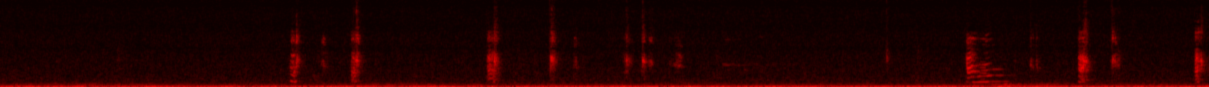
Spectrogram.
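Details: Pet cat, female, watching birds while making short chattering calls that sound like barking; brief broadband bursts scattered through twelve seconds, a few with quick rising-falling chirps, over a steady low indoor hum.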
